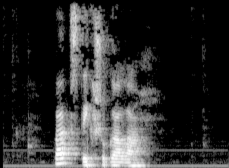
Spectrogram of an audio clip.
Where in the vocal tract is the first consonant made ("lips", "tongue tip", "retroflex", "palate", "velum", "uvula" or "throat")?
lips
